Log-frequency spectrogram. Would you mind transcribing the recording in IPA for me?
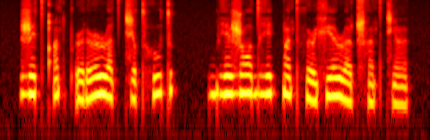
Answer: ʐe˦tqʼɐ̃˦tpʼə˞˨ɾə˞˥ ɹɐ˨tt͡ɕɔ˨thu˥t | bʱe˥ʐɔ˥dʱe˥ k͡pɐ̃˥tθə˞˩ xʲœ˥ɹɐ˩ʈ͡ʂʰɐ̃˨tt͡ɕœ̃˩

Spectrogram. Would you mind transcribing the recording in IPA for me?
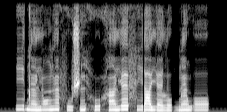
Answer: i˧dɛ̃˨ jɔ̃˨˦ɡɛ̃˦˨fu˨ʃĩ˨˦ hu˧hã˧jɛ˦ fi˧ɾa˧ jɛ˨lo˨˦ɡ͡bɛ̃˦ wɔ˧

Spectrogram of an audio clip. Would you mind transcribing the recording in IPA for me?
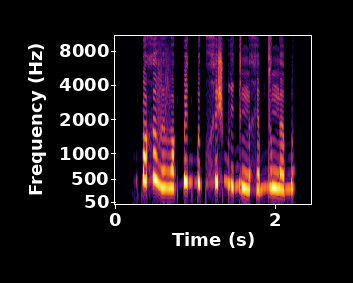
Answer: k͡pɒ˦˥xə˩˧˩vɪ˩˧˩vɒ˨˩˦ k͡pɪ˦˥ɡɓə˨˩˦kʷxɪ˦˥ʃbi˨˩˦ ɡɪ˩˧˩ŋə˩˧˩x ɪ˨˩˦bdu˩˧˩ŋə˨˩˦b

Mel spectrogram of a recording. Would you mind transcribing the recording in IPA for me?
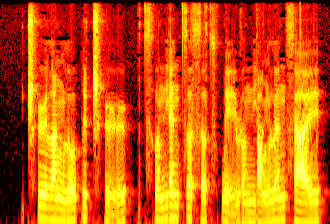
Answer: ʈ͡ʂʰɻ̩˥˧lɑ˥˩ŋ lo˥ʊ̯ pi˥˩ʈ͡ʂʰɻ̩˨˩˦ | t͡sʰɤ˧˥n̪jɛ˥˧nt͡sɤ˥˩ sɤ˧˥t͡sʰwḛ˨˩ɪ̯ ɻɤ˥˩n̪jɑ˧˥ŋ lə˥n sa˧˥ɪ̯

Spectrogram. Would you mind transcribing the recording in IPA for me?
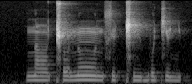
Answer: nɑ̃ǁo nõːnsi ǁibocɪʎ

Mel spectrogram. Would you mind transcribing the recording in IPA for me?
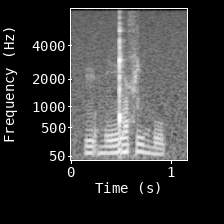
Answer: mo̰ɦuŋ͡ǃoħ ʎo̤w

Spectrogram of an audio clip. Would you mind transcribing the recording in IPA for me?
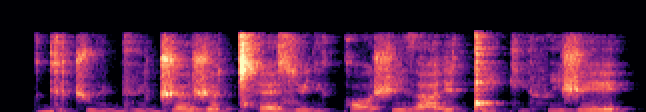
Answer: ɡʲɔt͡ʃvybvyd͡ʒœ ʒœǀʰɛ zyɾʲə̤ kɔ ʃiða ɾʲaǃi kʲe̤fi ʒe

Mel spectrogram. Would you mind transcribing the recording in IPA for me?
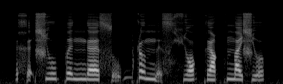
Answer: xɛ̰ɕupe ŋɛ sṵbʈʊ n̪ḛsçɔ kɛqn̪aɕʊ

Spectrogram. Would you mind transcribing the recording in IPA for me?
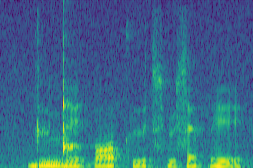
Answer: ɡɨŋ͡ǃe ɠɔ t̪ʰɨt͡sʰʉsɛ pe

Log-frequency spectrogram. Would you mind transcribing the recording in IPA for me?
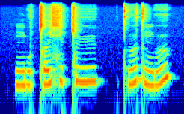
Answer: ŋ͡mu ǀə ɕɯǀy | t̪ʰɯdə ŋɯ

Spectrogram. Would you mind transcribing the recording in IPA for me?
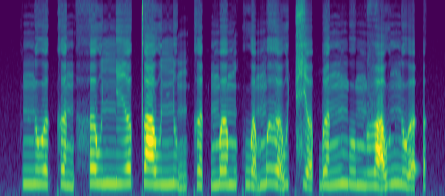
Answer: nu˨˩ə̯kə˧˩n hə˧wɲi˨˦ə̯ t̪a˧w ɲṵ˧˨ŋkə˨˩t̚ məː˧mkwə̰˧˥m ɣə̰˧˥w t͡ɕə̰ː˧˨ɓə˨˦nmu˨˩mva̰˧˥w nṵ˧˨ə̯ʔ

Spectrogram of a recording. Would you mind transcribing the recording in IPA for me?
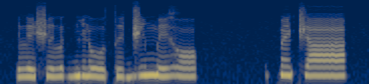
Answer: le˨ʃɨ˨lə˧ ɡ͡bĩ˧ɾoː˨tɨ˨ d͡ʒi˦me˨˦ɣɔ˧ | pɛ̃˦t͡ʃaː˦

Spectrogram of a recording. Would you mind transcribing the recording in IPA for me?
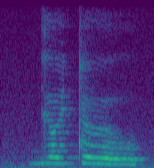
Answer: ɡʲɔy̯tɵu̯

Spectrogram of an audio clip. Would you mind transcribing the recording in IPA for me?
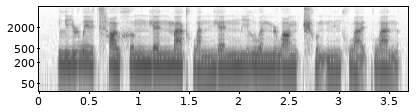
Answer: li˧˥ɻwe˥˧ɪ̯t͡sʰɑ˥˩ʊ̯xɤ˥ŋ n̪jɛ˥nmä˥˩kʰwa˩n n̪jɛ˧˥nmi˧˥ lwə˥nɻwɑ˥ŋ ʈ͡ʂʰʊ̰˨˩ŋn̪y˦n xwa̰˨˩ɪ̯kwa˥˩n

